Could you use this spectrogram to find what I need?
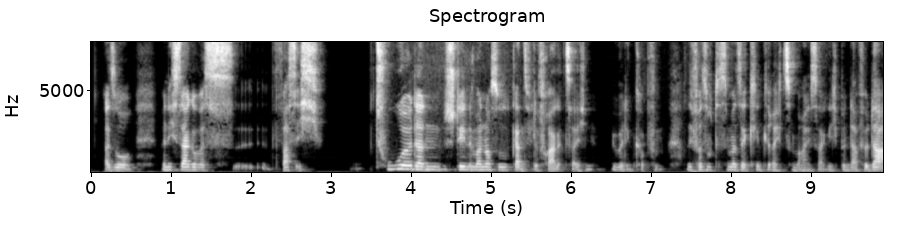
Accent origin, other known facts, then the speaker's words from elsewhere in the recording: Thuringia, Germany; moved away as an adult; now in Dierberg, Germany; ich bin eigentlich äh, aus Thüringen ähm, und ich bin erst vor drei Jahren nach Dierberg gezogen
